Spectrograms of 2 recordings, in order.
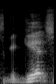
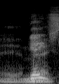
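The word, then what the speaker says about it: Gaetz: Getz is the is that how you pronounce the guy's name? Gates.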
